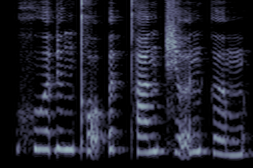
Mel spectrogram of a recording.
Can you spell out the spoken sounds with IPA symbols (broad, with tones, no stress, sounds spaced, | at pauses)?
x u˧ ə̯ ɗ ɨ˧ ŋ t̪ʰ ɔ̰˧˨ ʔ ə˦˥ t̚ t̪ʰ a˨˦ n t͡ɕ ə̰ː˧˥ n k ə˧˩˨ m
